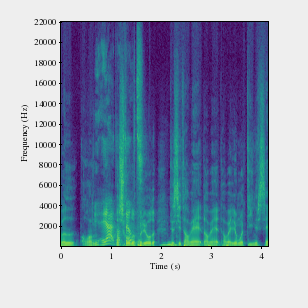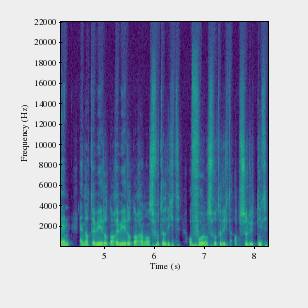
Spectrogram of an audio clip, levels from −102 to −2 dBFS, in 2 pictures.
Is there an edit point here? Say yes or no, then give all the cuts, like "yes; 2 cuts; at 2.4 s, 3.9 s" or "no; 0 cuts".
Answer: yes; 3 cuts; at 4.4 s, 5.2 s, 6.6 s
